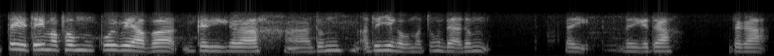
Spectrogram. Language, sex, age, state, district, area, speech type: Manipuri, female, 30-45, Manipur, Imphal East, rural, conversation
